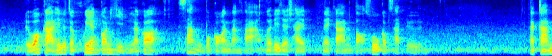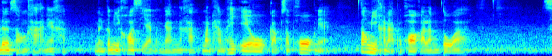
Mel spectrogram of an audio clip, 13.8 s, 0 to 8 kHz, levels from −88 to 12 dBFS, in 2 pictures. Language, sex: Thai, male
